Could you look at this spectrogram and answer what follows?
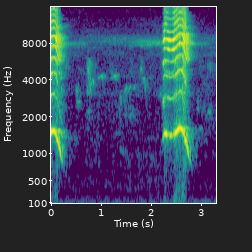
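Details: Hunting lure of an Asian koel: the tail of one whistle, then after a quiet gap a loud, buzzy-edged note that climbs and falls, over a steady low hum.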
